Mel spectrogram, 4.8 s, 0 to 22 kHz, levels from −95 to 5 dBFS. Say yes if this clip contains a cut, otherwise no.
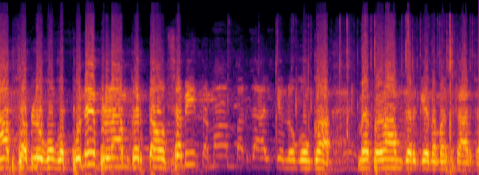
no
